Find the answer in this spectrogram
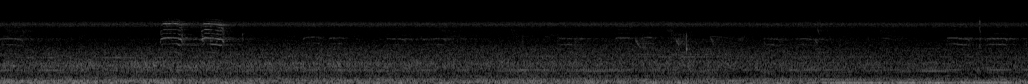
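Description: Birds chirping and calling in short scattered notes, over a steady high-pitched hiss and a constant low rumble.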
